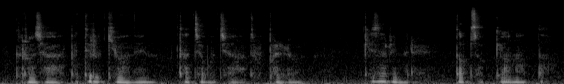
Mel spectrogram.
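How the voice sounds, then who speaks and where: A man whispering at a fairly slow pace. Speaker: ASMR creator. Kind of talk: story reading with dialogue. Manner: whispered.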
